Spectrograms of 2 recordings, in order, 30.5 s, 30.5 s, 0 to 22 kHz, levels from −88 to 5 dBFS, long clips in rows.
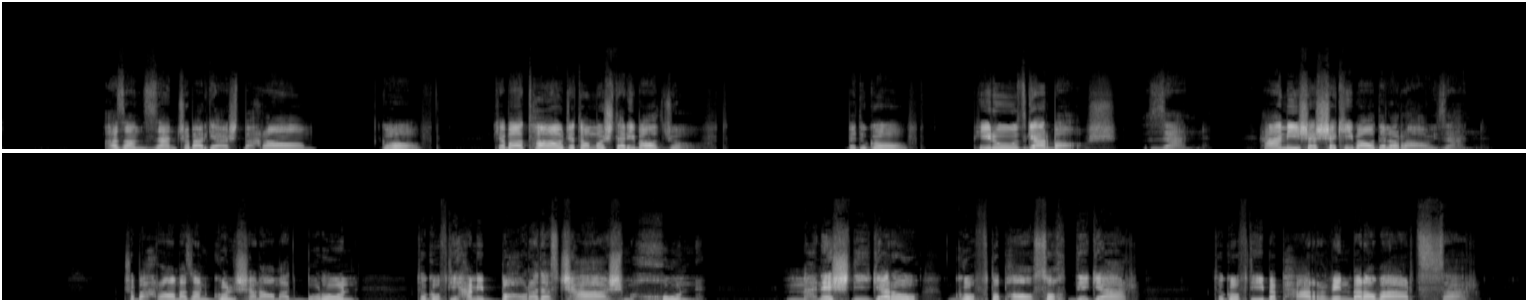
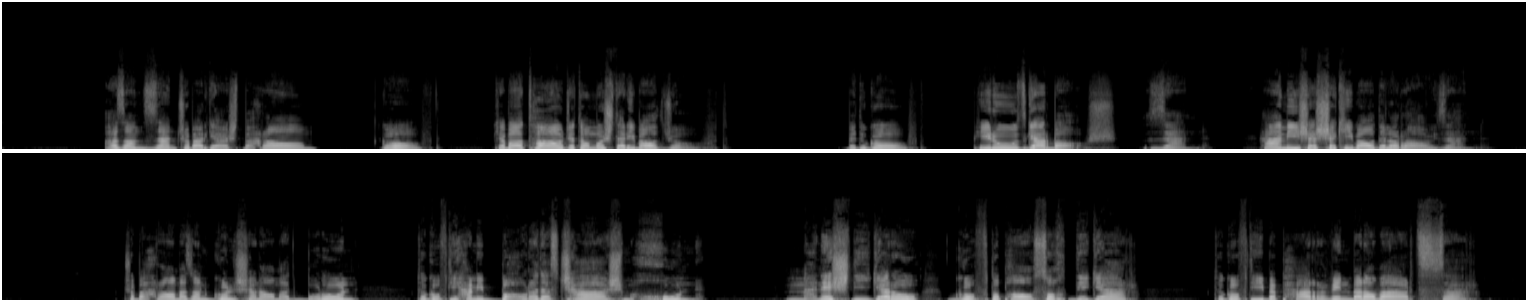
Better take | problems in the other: second | thin; very slightly; fading below 300 Hz

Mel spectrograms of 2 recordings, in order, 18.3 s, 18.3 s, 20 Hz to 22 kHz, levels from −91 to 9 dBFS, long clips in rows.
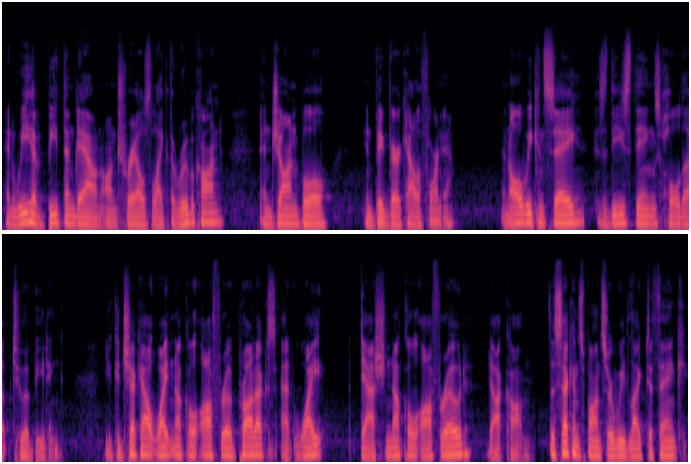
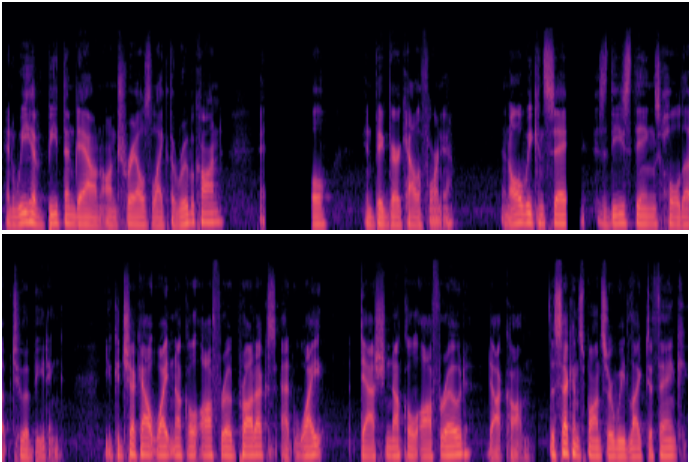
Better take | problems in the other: first | audio cutting out; at 3.5 s for 0.5 s and at 7.5 s

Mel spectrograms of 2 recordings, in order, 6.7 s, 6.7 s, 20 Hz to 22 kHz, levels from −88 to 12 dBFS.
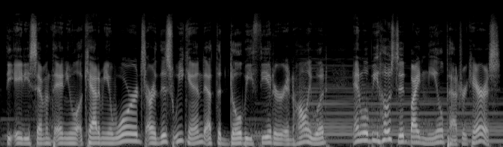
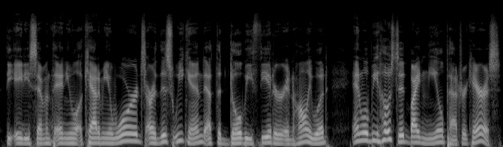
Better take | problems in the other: second | background music; noticeable; throughout; 15 dB below the speech

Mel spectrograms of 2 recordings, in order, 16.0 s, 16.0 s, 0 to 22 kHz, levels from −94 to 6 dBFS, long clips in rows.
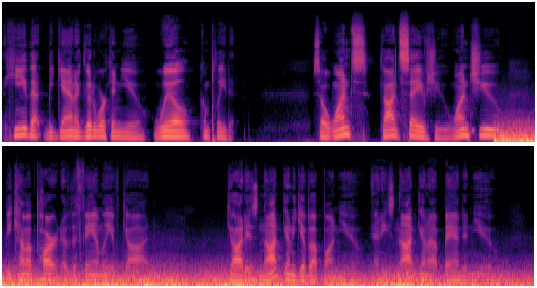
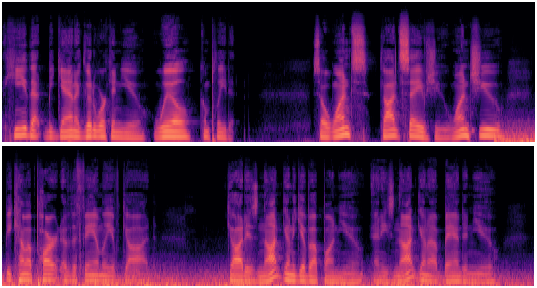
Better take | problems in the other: second | low rumble; loud; from 7.5 s on; 9 dB below the speech; faint in the second

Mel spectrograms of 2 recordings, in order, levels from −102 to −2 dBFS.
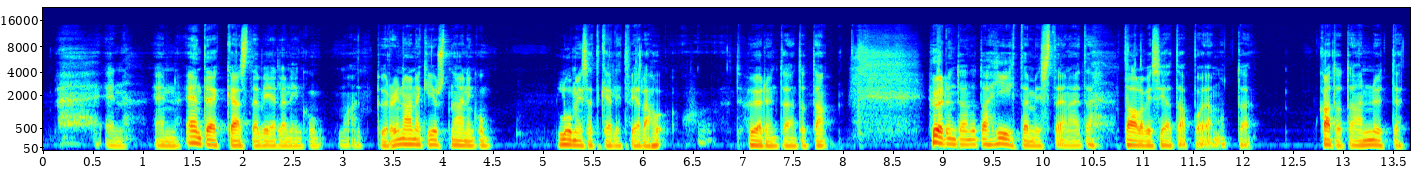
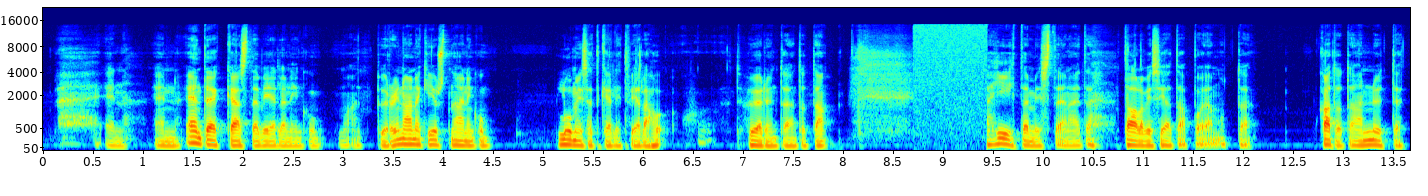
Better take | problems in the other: first | audio cutting out; filled with static; at 8.5 s for 0.5 s

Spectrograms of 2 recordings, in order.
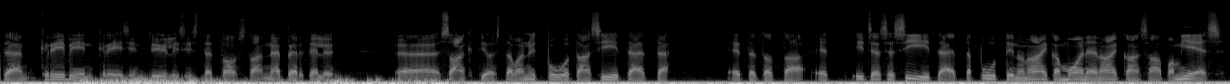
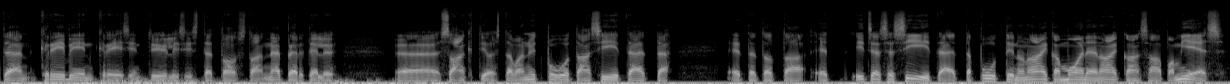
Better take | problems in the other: second | low rumble; loud; throughout; 8 dB below the speech; faint in the second

